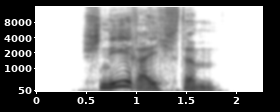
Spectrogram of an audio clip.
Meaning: strong dative masculine/neuter singular superlative degree of schneereich
- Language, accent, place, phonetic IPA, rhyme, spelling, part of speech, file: German, Germany, Berlin, [ˈʃneːˌʁaɪ̯çstəm], -eːʁaɪ̯çstəm, schneereichstem, adjective, De-schneereichstem.ogg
